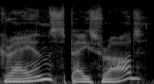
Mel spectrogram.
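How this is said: It is said with a questioning tune. "It's not a question"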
